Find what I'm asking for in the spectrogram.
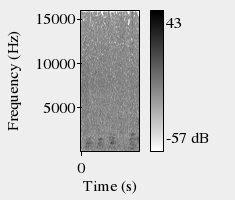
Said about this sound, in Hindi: थोड़ा और आगे गई तो ठीक उसके सपने की तरह उसे अपने पीछे भागते हुए कुत्तों की आवाज सुनाई दी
